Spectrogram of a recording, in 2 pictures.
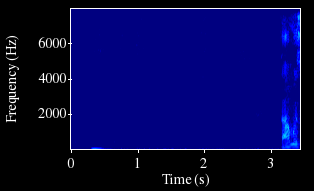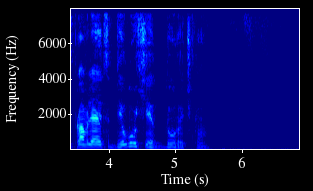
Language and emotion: Russian, neutral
